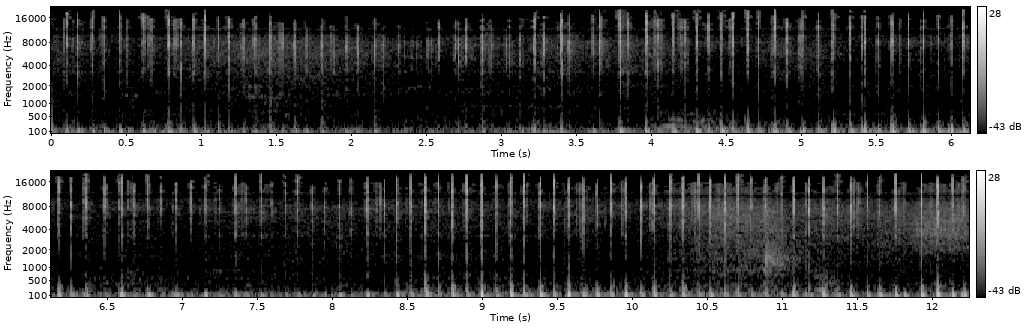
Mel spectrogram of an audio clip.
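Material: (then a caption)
Plastic. A roll of blue tape is tapped with a steady stream of soft, dull, low thuds that patter quickly and unevenly. The tapping grows a little louder and denser toward the end, with each tap dying away almost instantly.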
